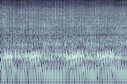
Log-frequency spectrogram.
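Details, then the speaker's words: Shaft-drive three-wheeler started just after reassembly: uneven putter whose note wavers and dips roughly every half second. Owner hopes it might run better as it goes; it later stops running. Rough running engine, cause not yet clear. "It might run better as it goes. We'll see."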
